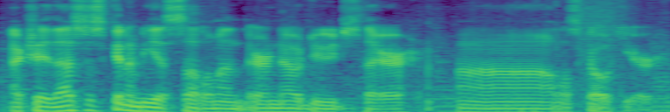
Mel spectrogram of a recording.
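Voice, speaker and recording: A man's voice: deep voice, quick pace, vocal fry, sharp tone, soft background music. A man giving casual live gameplay commentary as a streamer, thinking aloud as he muses through tactics. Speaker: video game streamer.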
